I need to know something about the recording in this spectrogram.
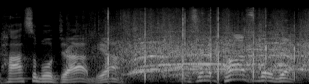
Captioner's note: cheers and applause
